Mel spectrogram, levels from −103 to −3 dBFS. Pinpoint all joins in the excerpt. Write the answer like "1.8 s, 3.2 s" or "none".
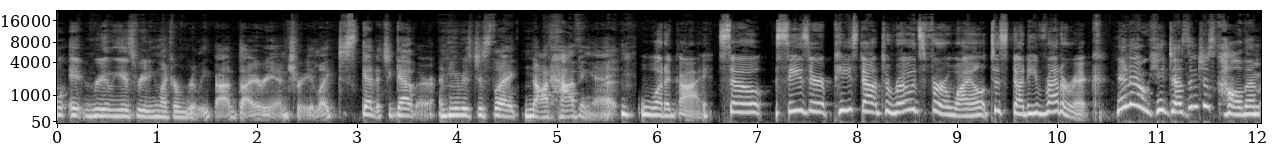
5.8 s, 7.1 s, 10.5 s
